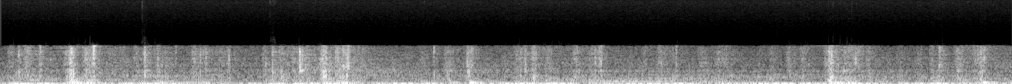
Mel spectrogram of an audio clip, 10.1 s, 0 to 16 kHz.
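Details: Ford Focus 2.0 petrol engine misfiring, shown in slow motion: uneven, stumbling note with irregular low thumps and dropouts breaking the rhythm; cause not yet found.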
